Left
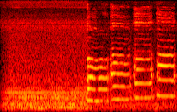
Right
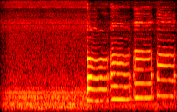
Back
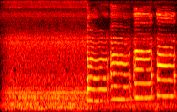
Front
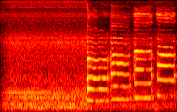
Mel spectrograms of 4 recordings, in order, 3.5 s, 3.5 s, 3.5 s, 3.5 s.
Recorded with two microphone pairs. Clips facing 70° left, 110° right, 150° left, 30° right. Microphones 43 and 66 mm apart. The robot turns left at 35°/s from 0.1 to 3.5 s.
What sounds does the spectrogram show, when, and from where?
1.7 s singing: 110° right, 2.0 m; by 3.6 s 175° right, 2.0 m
